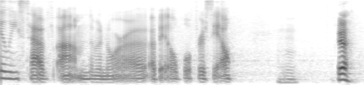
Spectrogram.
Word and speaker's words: menorah: yeah i was like i know i'm missing a syllable so i apologize about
